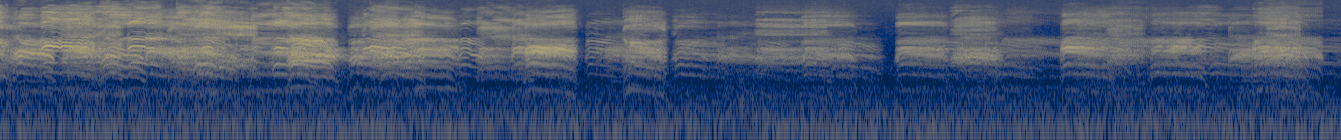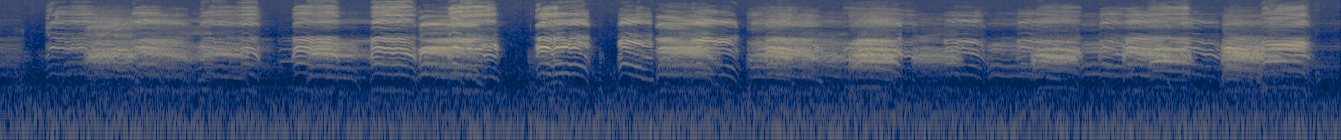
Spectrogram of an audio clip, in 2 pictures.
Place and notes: Green Ln, Malton, UK - A gathering of rooks and crows ...
A gathering of rooks and crows ... open lavalier mics clipped to sandwich box ... on the edge of a ploughed field ...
